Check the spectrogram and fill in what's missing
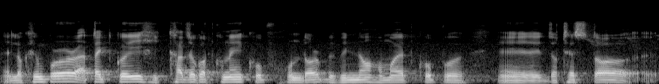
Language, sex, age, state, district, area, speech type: Assamese, male, 45-60, Assam, Lakhimpur, rural, spontaneous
